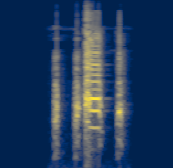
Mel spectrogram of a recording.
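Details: Wild red junglefowl hen calling for a mate: a short cluck, a loud harsh squawk, and one more cluck, then silence.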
